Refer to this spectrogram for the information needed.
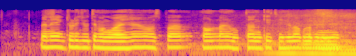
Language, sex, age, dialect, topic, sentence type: Hindi, male, 18-24, Awadhi Bundeli, banking, statement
